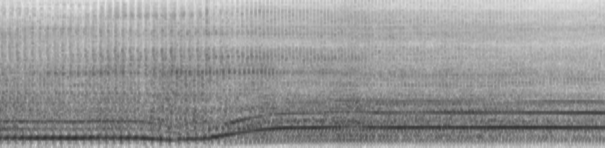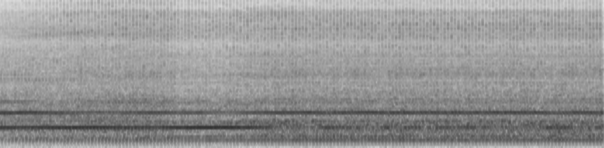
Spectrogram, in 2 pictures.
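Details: Old Lindell Litter Gitter yard vacuum's small engine, after new carb gasket: dips briefly, climbs, then holds a steady even drone with no misses or surging; running properly.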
